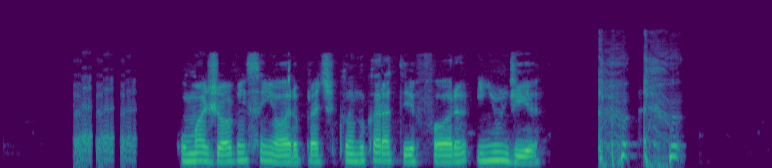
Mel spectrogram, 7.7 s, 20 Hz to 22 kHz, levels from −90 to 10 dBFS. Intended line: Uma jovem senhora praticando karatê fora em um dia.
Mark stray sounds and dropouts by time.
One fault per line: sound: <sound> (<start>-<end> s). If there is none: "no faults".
sound: laugh (0.7-1.4 s)
sound: cough (6.0-6.9 s)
